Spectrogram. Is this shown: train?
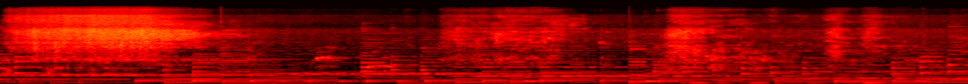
no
